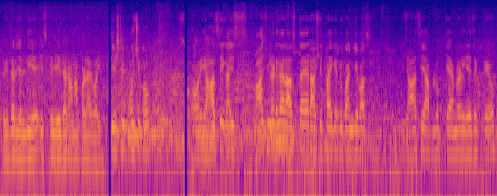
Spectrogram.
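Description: A man's voice: fairly high pitch, steady tone, a little fast, a crowd in the background. A man vlogging casually to viewers while walking busy streets, chatty and addressing them as brother and guys. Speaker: moto vlogger. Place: busy city streets and a station outdoors. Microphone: action camera carried while walking. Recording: loud music over street noise.

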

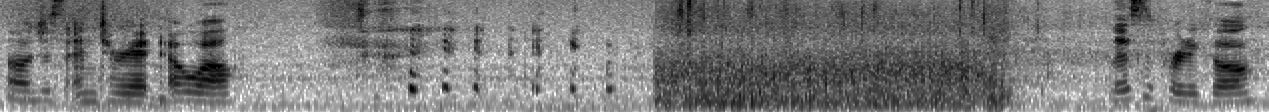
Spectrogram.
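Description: A young woman filming a casual road trip vlog, teasing and excitable, recorded on a handheld phone outdoors and in a car. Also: medium pitch, slow pace, background noise. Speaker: vlogger. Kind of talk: casual travel vlog chat.

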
